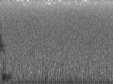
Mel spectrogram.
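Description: Steady hiss with a low hum underneath: the background noise of an old film soundtrack, with no other sound in it.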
